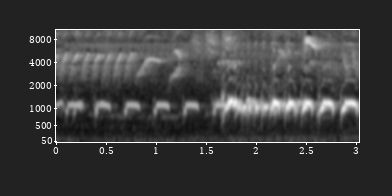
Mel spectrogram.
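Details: Local zebra dove calling out to a rival; spaced soft coos speed up into a loud, fast rolling trill of clipped notes, with thin high chirps above.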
